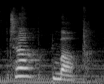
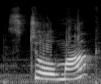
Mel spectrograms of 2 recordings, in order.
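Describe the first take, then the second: First: It sounds like 'stuh-muck'. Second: It sounds like 'sto-mark'. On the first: The speaker calls it right. "my dear friends, it will be stomach" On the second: The speaker calls it wrong. "Mainly how you will pronounce it as stomach"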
